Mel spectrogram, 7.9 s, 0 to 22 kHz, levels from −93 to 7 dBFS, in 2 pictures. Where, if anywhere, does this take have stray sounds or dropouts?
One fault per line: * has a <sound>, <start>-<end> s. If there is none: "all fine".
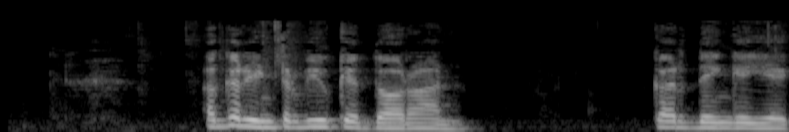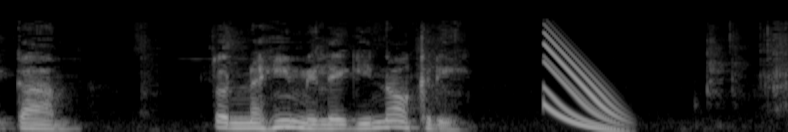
* has a chirp, 6.7-7.1 s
